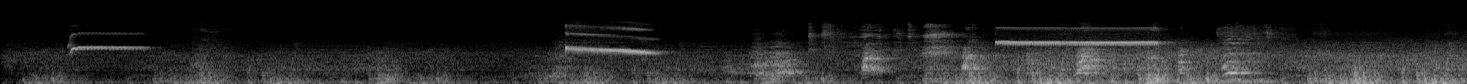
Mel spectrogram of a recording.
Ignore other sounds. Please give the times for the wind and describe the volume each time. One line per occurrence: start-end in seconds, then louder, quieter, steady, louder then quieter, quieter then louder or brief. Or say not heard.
0.0-14.6 louder.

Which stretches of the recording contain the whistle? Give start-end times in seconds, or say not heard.
0.7-2.2, 5.7-6.6, 9.9-11.7.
